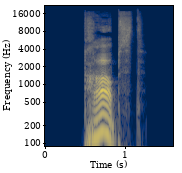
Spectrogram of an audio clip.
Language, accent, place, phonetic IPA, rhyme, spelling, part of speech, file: German, Germany, Berlin, [tʁaːpst], -aːpst, trabst, verb, De-trabst.ogg
- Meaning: second-person singular present of traben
